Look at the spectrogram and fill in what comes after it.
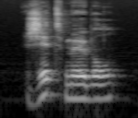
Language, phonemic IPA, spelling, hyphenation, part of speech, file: Dutch, /ˈzɪtˌmøː.bəl/, zitmeubel, zit‧meu‧bel, noun, Nl-zitmeubel.ogg
- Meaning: piece of furniture used for sitting; seat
